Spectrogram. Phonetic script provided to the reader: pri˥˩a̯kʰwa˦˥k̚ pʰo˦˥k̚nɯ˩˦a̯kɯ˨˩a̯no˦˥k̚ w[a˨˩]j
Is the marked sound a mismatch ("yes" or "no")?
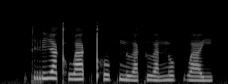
yes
